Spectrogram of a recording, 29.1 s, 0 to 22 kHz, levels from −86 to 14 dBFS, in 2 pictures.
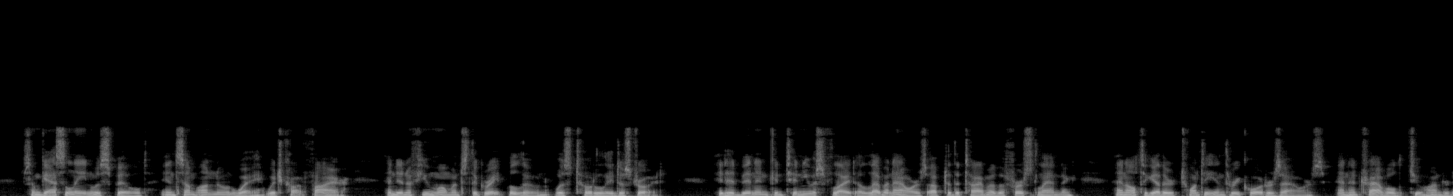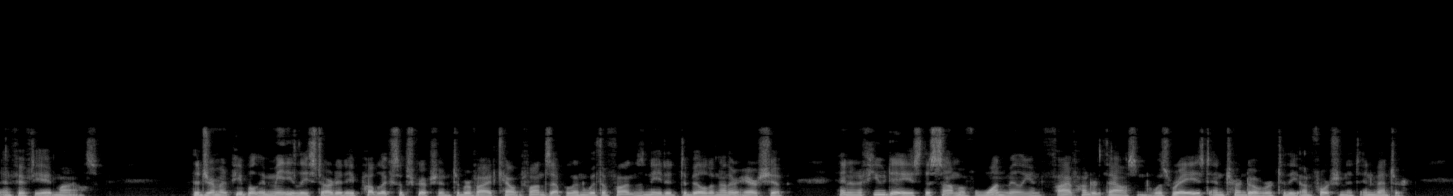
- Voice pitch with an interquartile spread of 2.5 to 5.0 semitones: Yes, average, 3.0 semitones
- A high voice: No, low, 105 Hz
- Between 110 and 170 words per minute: No, average, 180 wpm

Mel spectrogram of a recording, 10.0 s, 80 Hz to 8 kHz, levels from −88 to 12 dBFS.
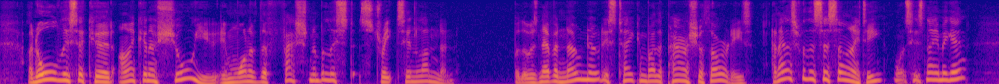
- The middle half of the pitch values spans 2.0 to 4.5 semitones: No, wide, 5.4 semitones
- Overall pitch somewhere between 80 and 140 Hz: No, high, 200 Hz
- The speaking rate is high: Yes, fast, 215 wpm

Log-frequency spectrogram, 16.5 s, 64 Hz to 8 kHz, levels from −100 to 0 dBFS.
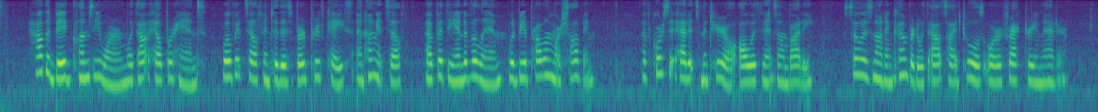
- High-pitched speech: Yes, very high, 260 Hz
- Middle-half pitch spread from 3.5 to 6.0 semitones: No, average, 3.0 semitones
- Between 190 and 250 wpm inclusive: Yes, average, 195 wpm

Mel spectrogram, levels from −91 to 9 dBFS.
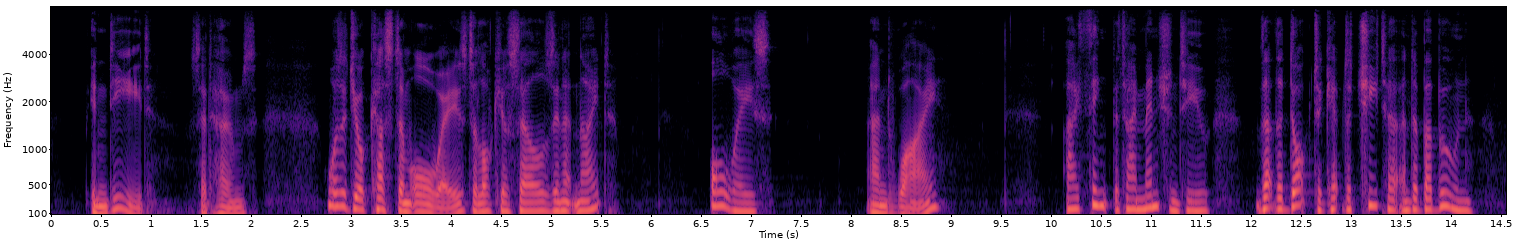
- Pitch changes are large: No, average, 4.8 semitones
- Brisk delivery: No, slow, 135 wpm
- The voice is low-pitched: Yes, low, 130 Hz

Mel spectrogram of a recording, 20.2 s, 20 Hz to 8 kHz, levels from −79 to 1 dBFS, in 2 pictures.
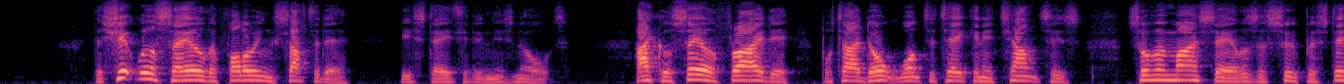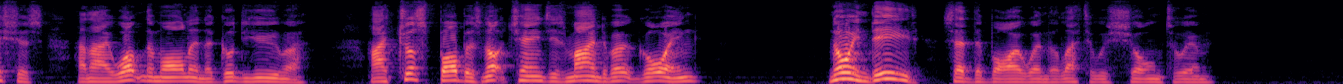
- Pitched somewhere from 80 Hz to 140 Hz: Yes, low, 135 Hz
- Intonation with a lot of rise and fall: Yes, wide, 5.8 semitones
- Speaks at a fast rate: No, average, 185 wpm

